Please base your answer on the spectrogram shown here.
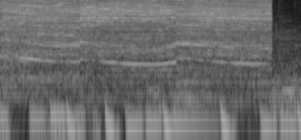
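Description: A hand saw cuts through wooden deck blocking in quick, steady back-and-forth strokes, close and rasping, with a continuous high whine running underneath before it abruptly drops away near the end.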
